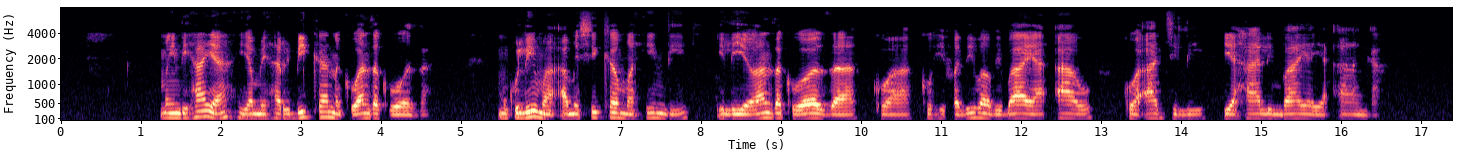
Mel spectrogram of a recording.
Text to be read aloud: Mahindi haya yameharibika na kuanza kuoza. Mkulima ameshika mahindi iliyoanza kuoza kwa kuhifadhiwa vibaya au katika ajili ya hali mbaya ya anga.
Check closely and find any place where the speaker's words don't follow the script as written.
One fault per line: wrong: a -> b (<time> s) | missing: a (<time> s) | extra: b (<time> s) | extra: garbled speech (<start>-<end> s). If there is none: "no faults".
wrong: katika -> kwa (13.3 s)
